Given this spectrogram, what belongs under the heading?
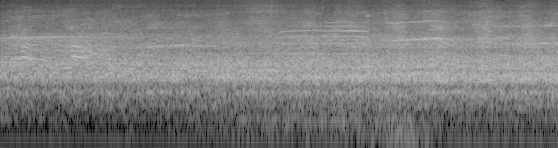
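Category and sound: crowd, rally crowd cheering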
